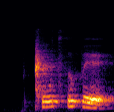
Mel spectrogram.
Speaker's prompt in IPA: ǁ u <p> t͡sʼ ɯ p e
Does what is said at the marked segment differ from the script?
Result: yes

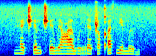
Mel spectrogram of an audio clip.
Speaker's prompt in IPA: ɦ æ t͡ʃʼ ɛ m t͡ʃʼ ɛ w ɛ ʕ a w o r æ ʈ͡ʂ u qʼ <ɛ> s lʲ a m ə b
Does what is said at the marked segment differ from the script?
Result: yes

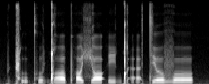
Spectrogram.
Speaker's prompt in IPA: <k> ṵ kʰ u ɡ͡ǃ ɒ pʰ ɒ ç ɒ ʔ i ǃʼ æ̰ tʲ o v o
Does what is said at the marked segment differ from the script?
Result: yes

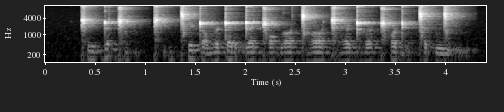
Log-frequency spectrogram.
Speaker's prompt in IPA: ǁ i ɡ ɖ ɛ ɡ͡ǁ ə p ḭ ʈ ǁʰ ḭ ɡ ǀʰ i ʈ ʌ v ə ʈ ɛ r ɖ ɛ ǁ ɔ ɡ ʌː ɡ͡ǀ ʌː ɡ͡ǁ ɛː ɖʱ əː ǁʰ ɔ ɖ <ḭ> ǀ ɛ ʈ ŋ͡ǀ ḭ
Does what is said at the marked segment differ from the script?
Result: no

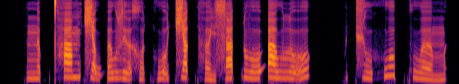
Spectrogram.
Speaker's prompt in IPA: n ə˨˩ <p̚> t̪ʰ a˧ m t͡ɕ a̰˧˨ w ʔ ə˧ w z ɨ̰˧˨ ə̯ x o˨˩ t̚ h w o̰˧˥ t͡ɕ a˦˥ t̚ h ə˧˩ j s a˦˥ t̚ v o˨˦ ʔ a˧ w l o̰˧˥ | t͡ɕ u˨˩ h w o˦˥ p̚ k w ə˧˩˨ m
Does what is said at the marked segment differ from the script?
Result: no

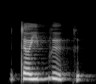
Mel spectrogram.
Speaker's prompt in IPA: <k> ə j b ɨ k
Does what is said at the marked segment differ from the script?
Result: yes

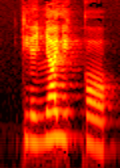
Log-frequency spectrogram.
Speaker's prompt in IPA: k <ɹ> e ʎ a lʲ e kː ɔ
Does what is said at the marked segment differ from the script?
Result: yes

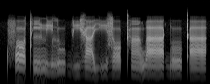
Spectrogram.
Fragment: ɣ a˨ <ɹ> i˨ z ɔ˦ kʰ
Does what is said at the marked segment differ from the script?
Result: yes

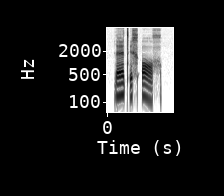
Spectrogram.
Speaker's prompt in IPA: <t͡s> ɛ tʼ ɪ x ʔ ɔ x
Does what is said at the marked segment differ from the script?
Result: yes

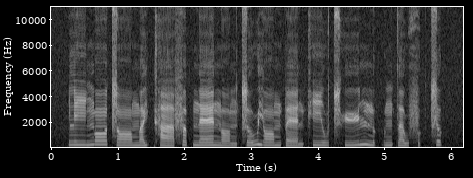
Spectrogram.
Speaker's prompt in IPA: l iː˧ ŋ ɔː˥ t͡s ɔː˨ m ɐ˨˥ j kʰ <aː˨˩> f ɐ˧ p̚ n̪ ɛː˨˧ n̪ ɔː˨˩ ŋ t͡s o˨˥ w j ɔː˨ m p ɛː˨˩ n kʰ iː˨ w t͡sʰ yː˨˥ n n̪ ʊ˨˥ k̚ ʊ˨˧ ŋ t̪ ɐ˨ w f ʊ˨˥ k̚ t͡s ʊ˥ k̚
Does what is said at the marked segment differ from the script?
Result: no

